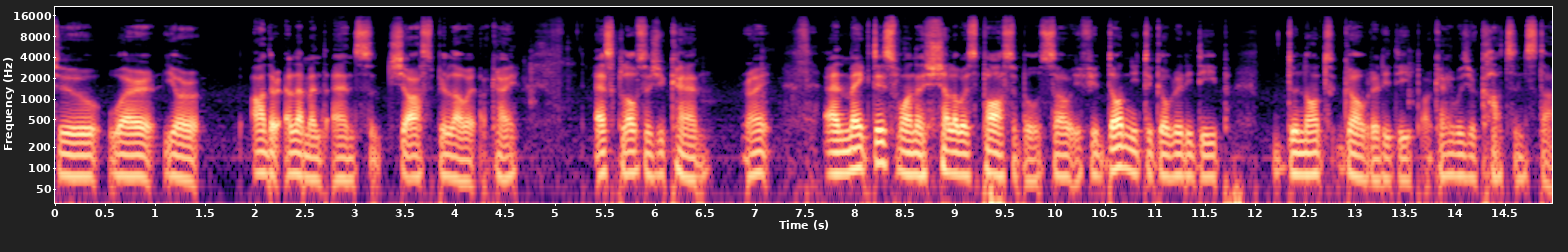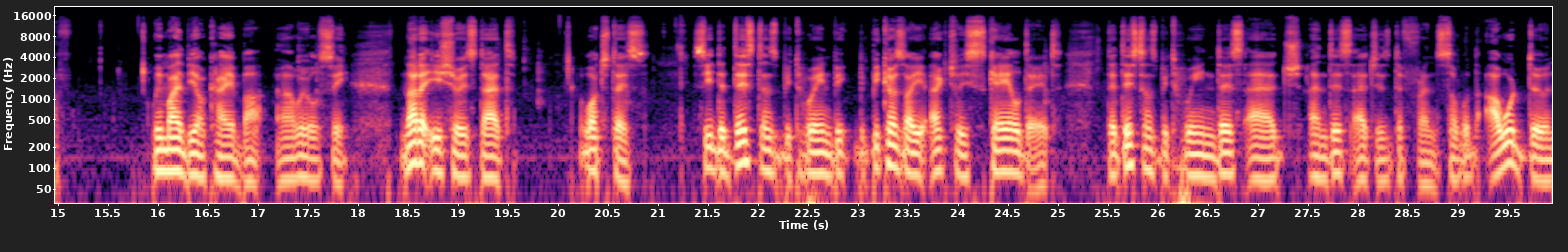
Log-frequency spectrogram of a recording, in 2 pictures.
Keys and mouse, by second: 4.5 click, 4.9 Tab, 5.5 KP_5, 6.9 drag, 8.2 click, 9.3-9.7 middle drag, 9.9 `, 10.8 `, 11.5 KP_5, 12.7 shift+middle click, 13.3-13.7 drag, 14.5 `, 15.3 shift+click, 17.4 shift+click, 18.8 shift+click, 19.6 shift+middle click, 20.5 shift+middle click, 23.1 shift+middle click, 24.7 shift+click, 25.3 shift+click, 28.7 x.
